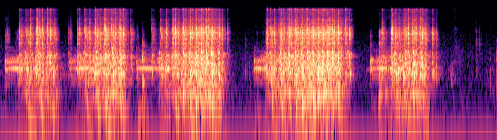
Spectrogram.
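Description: Black domestic sewing machine stitching a seam, its needle mechanism rattling rapidly in four runs of one to two seconds with brief stops between, then falling quiet near the end.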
